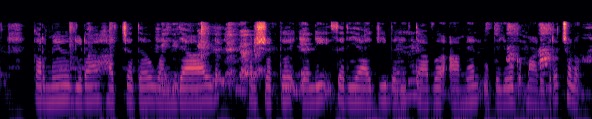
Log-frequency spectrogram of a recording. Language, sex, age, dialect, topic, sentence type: Kannada, female, 18-24, Dharwad Kannada, agriculture, statement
